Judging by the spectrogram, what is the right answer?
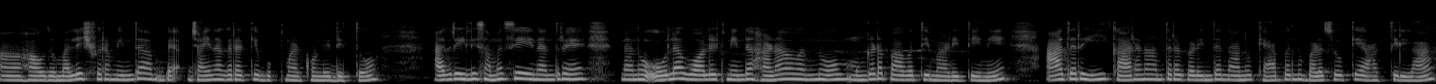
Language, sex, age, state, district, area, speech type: Kannada, female, 18-30, Karnataka, Shimoga, rural, spontaneous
